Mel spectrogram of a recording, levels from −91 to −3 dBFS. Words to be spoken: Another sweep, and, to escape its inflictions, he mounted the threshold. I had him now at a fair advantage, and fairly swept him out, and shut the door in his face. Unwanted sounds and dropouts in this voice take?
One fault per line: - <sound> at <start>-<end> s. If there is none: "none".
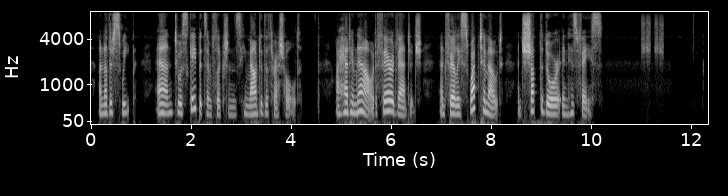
- laugh at 11.0-11.5 s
